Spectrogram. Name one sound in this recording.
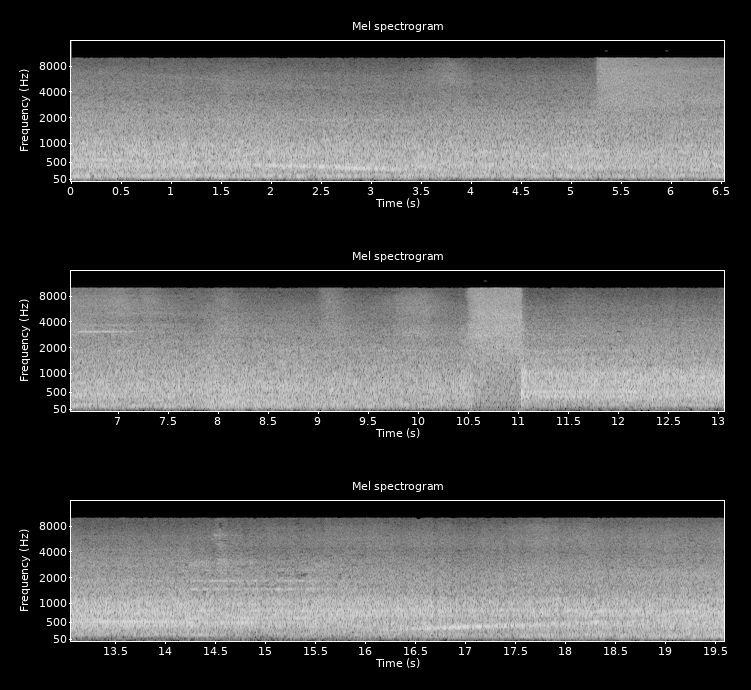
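A train's electric motor whines, falling in pitch as it stops and rising as it leaves.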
